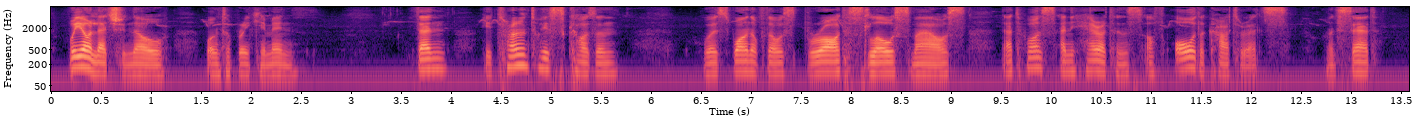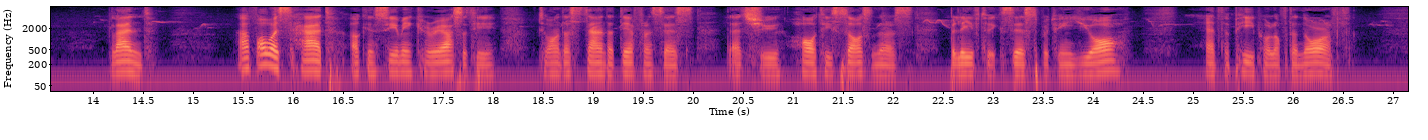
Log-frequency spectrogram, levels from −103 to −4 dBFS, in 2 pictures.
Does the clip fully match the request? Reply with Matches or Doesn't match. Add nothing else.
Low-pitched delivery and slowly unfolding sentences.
Matches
